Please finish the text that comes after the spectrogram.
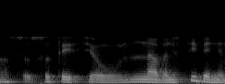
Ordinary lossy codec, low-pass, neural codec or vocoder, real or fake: Opus, 32 kbps; 3.6 kHz; codec, 24 kHz, 0.9 kbps, WavTokenizer, large speech release; fake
